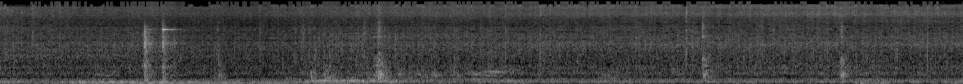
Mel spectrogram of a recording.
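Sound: ginger-chili paste sizzling in frying pan for patra

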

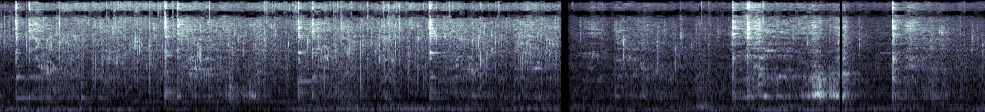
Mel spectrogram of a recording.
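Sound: potatoes frying in oil until reddish

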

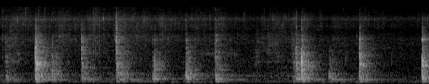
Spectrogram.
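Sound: stirring and frying pongal seasoning in a pan

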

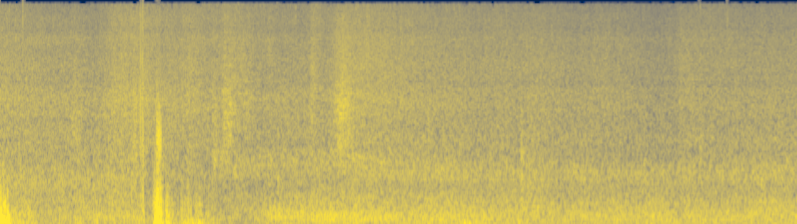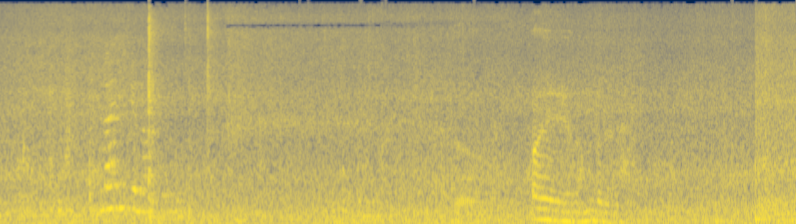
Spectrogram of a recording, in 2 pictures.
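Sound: heavy rain and strong wind

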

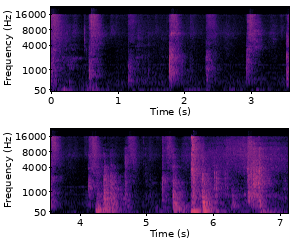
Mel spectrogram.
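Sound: gate door being opened

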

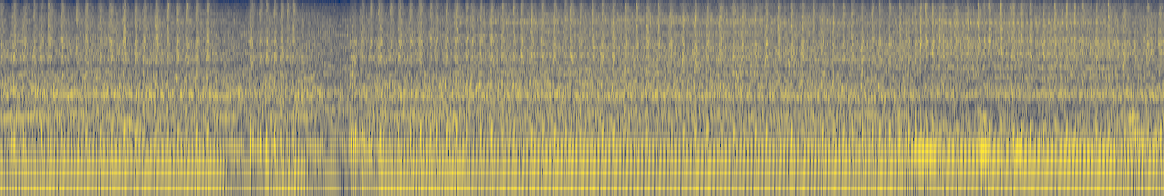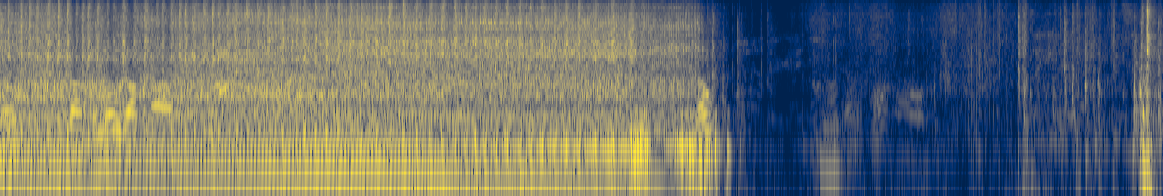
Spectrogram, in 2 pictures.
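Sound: dune buggy engine idling on choke

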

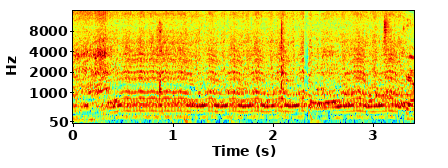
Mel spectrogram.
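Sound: car tires squealing while drifting in a JDM racing video game

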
